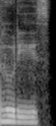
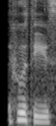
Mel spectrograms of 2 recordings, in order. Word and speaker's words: Houthis: this is their opinion they're supportive of the hoodies damn it I there we go hoodie and the Blowfish no I know it's houthis is the way it's pronounced I don't know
